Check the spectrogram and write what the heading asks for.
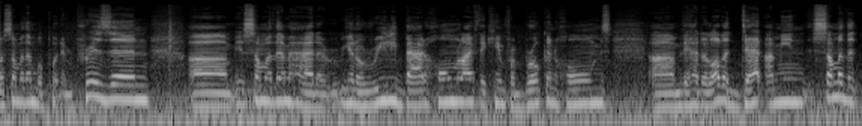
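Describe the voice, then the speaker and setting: A man from Malaysia giving a motivational business talk, emphatic and checking in with "okay?" after his points. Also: a little high. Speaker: online business coach. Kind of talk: motivational vlog talk to camera. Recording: outdoor recording with loud traffic noise.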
